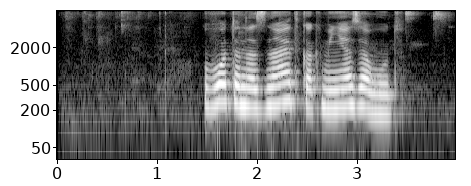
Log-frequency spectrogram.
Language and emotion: Russian, neutral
